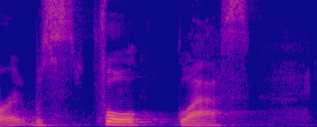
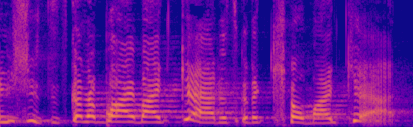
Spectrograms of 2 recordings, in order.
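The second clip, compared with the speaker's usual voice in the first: put-on scream, much higher and louder; 11 semitones higher, 7 dB louder than usual. Telling how her cat faced a snake, she re-enacts her own screaming. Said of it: "And then I'm screaming louder".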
